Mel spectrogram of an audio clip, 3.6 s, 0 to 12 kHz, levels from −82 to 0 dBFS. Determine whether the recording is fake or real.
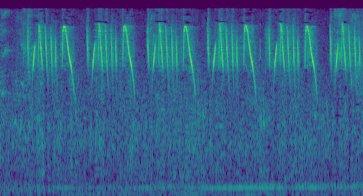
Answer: real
